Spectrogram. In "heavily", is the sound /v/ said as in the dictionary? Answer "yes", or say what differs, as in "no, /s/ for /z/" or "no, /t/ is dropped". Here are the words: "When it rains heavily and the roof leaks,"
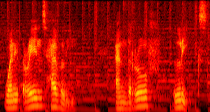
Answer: yes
